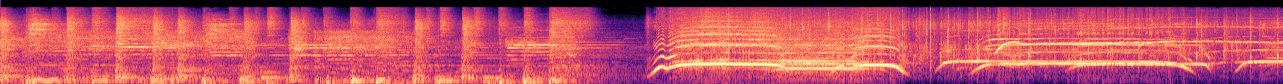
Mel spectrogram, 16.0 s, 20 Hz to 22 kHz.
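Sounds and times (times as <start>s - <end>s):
audience cheering with whoops: 8.1s - 16.0s.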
